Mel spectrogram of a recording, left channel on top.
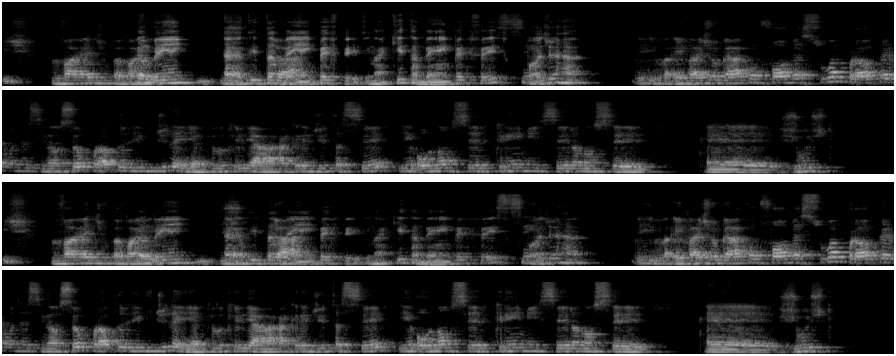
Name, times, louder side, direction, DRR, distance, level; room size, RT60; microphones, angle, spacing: voice 1, 0.0-1.6 1.9-3.0 5.2-5.5 6.3-15.4 15.9-17.2, right 1 dB, 35° right, 0.5 m, -31 dB
voice 2, 1.3-1.9 2.2-5.8, left 5 dB, 65° left, 0.3 m, -30 dB
2.8 x 2.1 x 2.4 m
head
